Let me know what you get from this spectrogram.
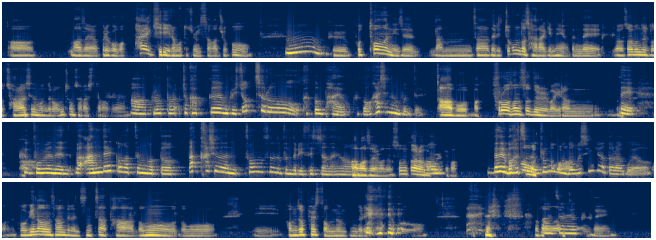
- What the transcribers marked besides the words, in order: tapping; distorted speech; unintelligible speech; other background noise; laugh; unintelligible speech
- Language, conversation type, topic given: Korean, unstructured, 자신만의 특별한 취미를 어떻게 발견하셨나요?
- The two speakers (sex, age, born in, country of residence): female, 35-39, South Korea, South Korea; male, 25-29, South Korea, South Korea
